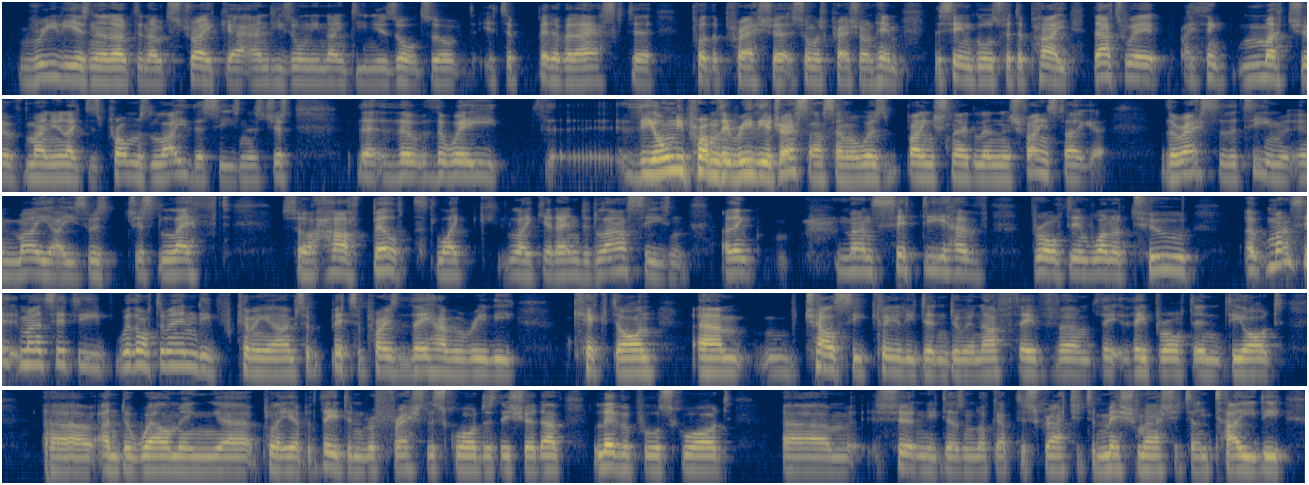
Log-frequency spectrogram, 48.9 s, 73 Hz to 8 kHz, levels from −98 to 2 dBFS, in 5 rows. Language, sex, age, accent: English, male, 20-39, British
